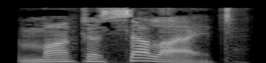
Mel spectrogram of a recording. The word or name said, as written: monticellite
